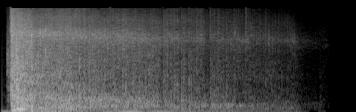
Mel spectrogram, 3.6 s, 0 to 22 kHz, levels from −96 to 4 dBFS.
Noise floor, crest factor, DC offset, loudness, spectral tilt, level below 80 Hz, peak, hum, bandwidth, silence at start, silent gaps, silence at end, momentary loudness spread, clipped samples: -66 dBFS; 26 dB; under 0.1%; -27 LUFS; -2.5 dB/octave; -42 dBFS; -4 dBFS; none; 16.5 kHz; 0.05 s; none; 1 s; 24 LU; under 0.1%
